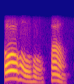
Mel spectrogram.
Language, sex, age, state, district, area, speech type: Marathi, female, 60+, Maharashtra, Kolhapur, urban, conversation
